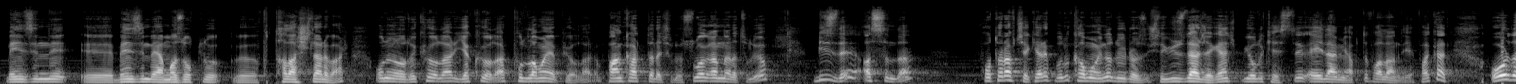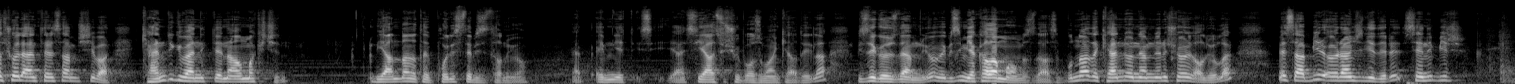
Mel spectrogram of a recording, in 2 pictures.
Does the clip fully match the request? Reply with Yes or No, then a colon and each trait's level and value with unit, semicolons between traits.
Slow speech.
No: fast, 160 wpm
